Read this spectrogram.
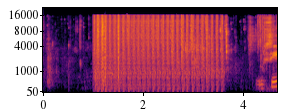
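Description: A rifle fires in a rapid, steady burst.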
